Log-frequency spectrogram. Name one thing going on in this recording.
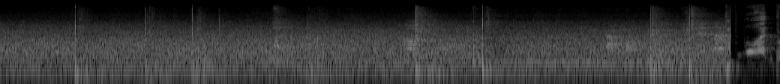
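A basketball bounces on a hard indoor court.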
